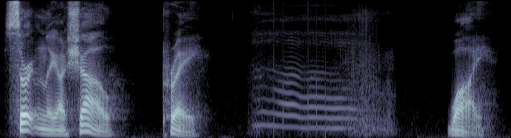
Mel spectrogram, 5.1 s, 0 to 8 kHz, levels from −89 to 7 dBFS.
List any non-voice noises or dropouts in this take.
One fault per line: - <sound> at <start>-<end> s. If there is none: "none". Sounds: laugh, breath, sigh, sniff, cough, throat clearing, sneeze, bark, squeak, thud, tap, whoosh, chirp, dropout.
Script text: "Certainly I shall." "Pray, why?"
- sigh at 2.5-4.0 s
